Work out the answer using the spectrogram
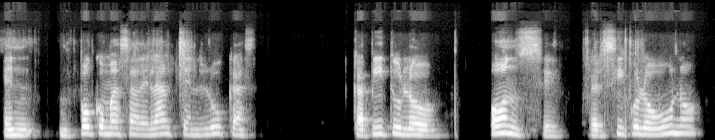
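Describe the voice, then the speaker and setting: A man preaching a sermon with passion, firing off rhetorical questions and swinging his voice high and low. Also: slow. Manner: impassioned, rhetorical questions, big swings in pitch and loudness. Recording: muffled lo-fi recording.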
